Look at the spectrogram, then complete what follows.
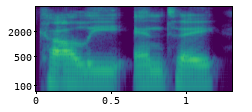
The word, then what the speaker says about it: caliente: Hot referring to temperature is caliente pronounced khali ente.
